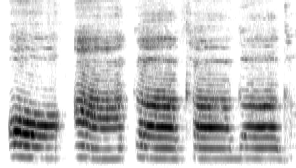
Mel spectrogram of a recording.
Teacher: ये जितने भी वर्ण हैं ह सब कंठ से उच्चारित हो रहे हैं। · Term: कंठ्य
